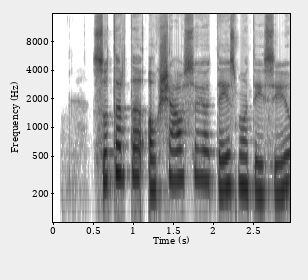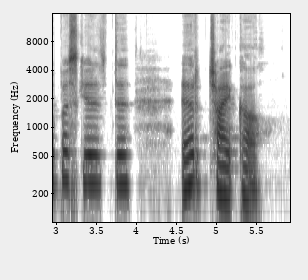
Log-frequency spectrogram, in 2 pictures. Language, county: Lithuanian, Šiauliai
